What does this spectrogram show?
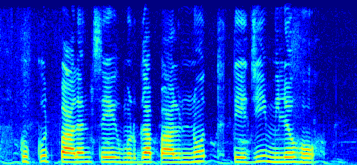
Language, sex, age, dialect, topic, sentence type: Magahi, female, 31-35, Northeastern/Surjapuri, agriculture, statement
